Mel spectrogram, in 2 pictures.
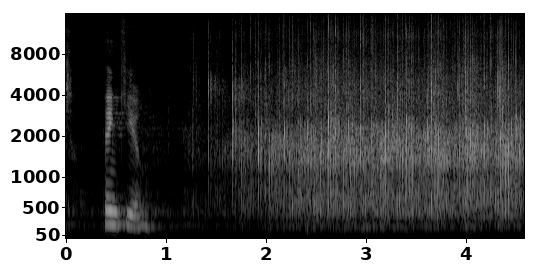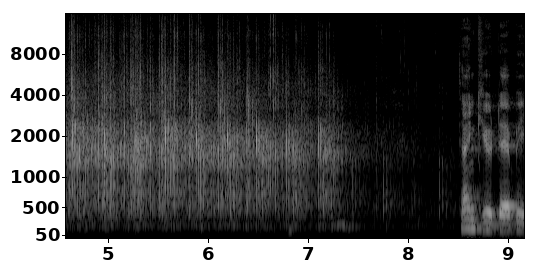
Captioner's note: applause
